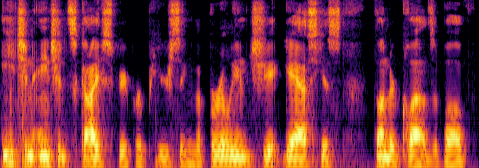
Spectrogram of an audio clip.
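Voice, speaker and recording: Fan fiction is read aloud by a man with a medium-pitched, steady voice at a moderate speed. His reading is even, broken now and then by stumbles and wry little asides.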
